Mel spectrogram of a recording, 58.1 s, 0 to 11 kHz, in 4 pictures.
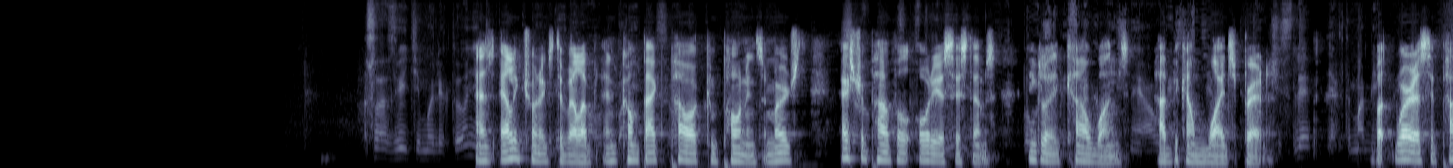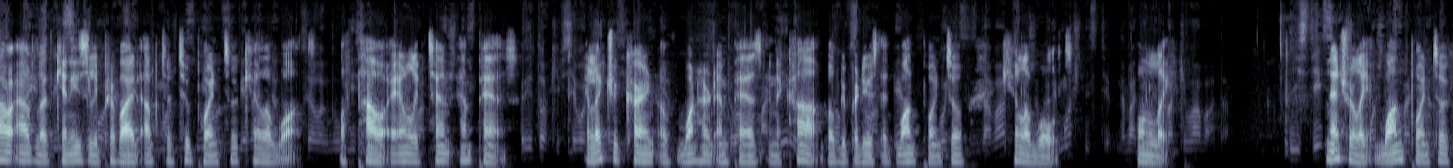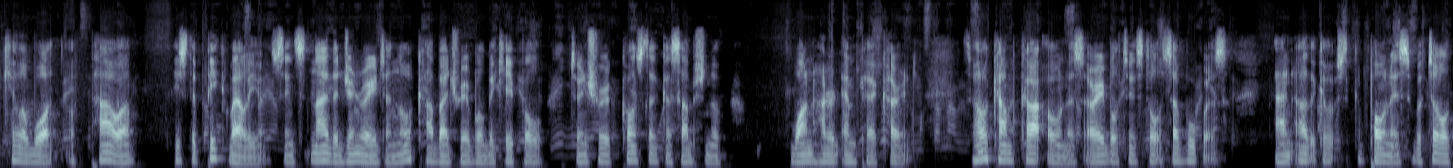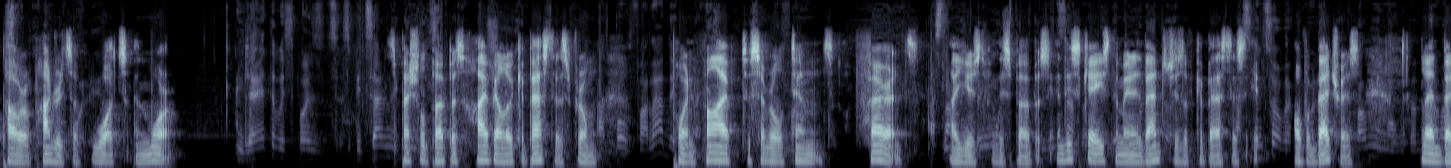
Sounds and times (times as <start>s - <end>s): Speech: 3.7s - 26.6s, 27.4s - 58.1s.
